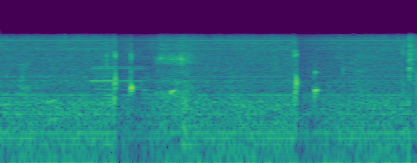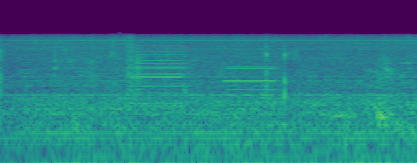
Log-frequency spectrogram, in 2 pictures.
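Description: Quiet room with a few brief, sharp hiccup sounds from an infant, spaced irregularly, with faint beeps in the background.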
